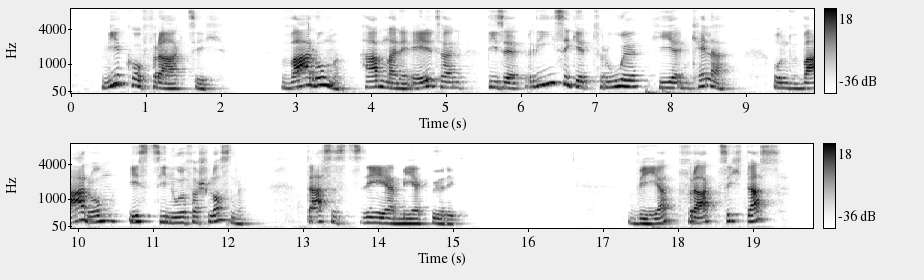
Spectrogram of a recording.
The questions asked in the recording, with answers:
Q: Wer fragt sich das?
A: Mirko, unser Freund Mirko fragt sich das.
